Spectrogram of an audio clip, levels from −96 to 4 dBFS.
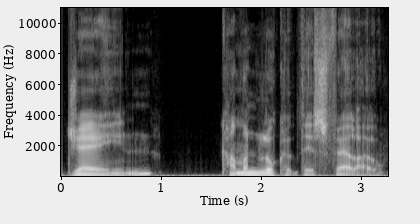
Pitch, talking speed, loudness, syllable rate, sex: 105 Hz, 130 wpm, -18 LUFS, 3.3 syllables/s, male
